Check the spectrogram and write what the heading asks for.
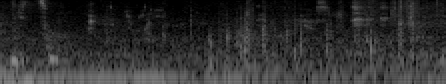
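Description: Faint whispering and low voices in a small room, with a low hum for the first two seconds and a few light clicks.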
